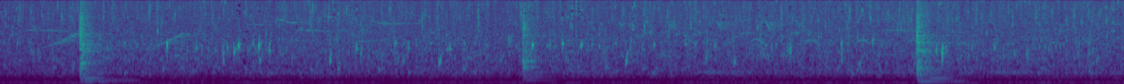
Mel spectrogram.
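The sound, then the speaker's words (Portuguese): Water from a bamboo shishi odoshi pours into a garden pond, a quiet continuous trickle broken by three sharp, hollow knocks of bamboo striking stone, evenly spaced apart. “Um tubo de bambu despeja a água na lagoa e bate ritmadamente contra um chão de pedra.”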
